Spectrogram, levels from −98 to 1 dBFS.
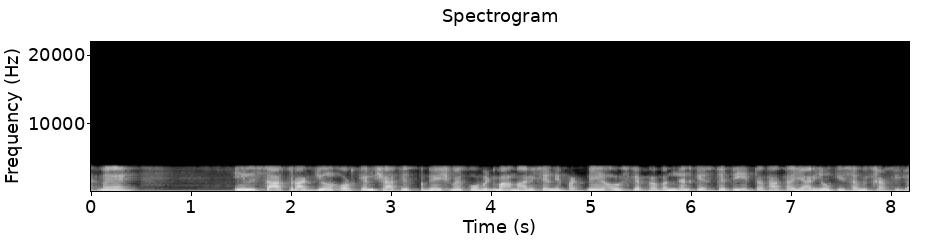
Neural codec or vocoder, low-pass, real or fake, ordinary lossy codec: autoencoder, 48 kHz, 32 numbers a frame, DAC-VAE, trained on Japanese speech; 3.6 kHz; fake; none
